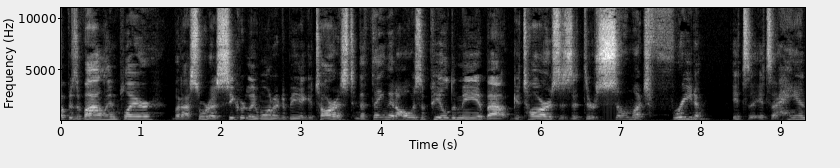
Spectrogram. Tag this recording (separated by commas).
Speech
